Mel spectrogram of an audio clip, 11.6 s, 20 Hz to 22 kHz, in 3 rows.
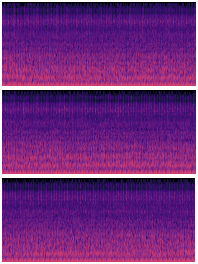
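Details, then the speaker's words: Briggs & Stratton 16 hp opposed-twin riding-mower engine, running with a modified choke cable. Steady, even low drone with a smooth, unbroken beat and no knocks or misses: normal running. "this one here it's the old briggs and stratton opposed twin this one's a 16 horsepower let's see if you can hear the difference with how a twin cylinder sounds"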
